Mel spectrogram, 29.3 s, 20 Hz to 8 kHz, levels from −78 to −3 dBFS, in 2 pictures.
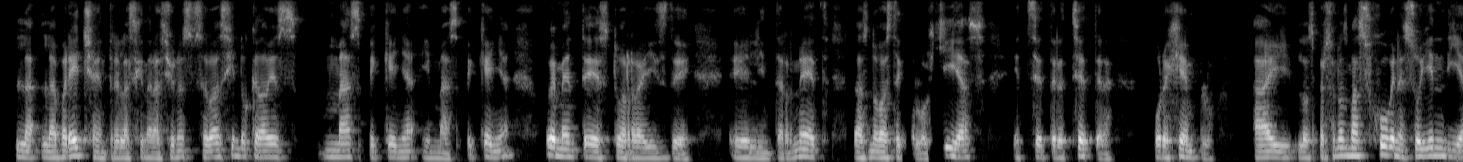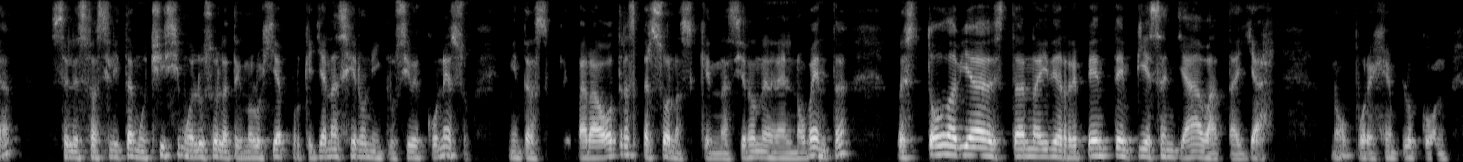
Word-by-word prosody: la 115 -3 -2
la 115 -1 0
brecha 125 +1 +4
entre 105 0 -5
las 105 -1 0
generaciones 110 +3 -3
se - - -2
va 120 +1 +3
haciendo 130 +2 -2
cada 120 - +1
vez 120 0 -1
más 125 0 -2
pequeña 115 +1 -5
y 105 -2 -10
más 95 -3 -5
pequeña. 125 +5 -5 0.3
Obviamente, 130 -4 +5
esto 110 0 +1
a - - +3
raíz 105 -1 -2
de 90 -3 -3 0.4
el 105 -1 -1
Internet, 115 +6 -2 0.2
las 105 -1 -1
nuevas 110 -2 +2
tecnologías, 120 -3 -1 0.2
etcétera, 440 0 0
etcétera. 440 +1 0 0.4
Por 460 0 +2
ejemplo, 110 - -1 0.3
hay 115 -1 +1
las 110 -2 -2
personas 145 +1 -1
más 140 -1 +4
jóvenes 145 -9 +3
hoy 135 +1 +4
en 145 -1 0
día, 120 -4 -3 0.3
se - - -1
les 110 -1 +1
facilita 115 +3 0
muchísimo 135 +5 -2
el 120 - 0
uso 120 - 0
de - - 0
la 105 - -1
tecnología 110 +5 -1
porque 115 -1 -10
ya 125 +3 0
nacieron 130 -1 -2
inclusive 105 +1 -4
con 115 +7 -4
eso, 150 -2 -2 0.4
mientras 100 -2 -2
que 210 - -23
para 105 0 +4
otras 155 +8 +3
personas - - +1
que - - -8
nacieron 100 +5 -3
en 105 -2 -1
el 100 -1 -3
90, 145 - +1 0.4
pues 110 +1 -1
todavía 160 -2 +8
están 135 0 +2
ahí 130 0 +2
de 130 -1 +3
repente 140 +6 +3
empiezan 135 -2 0
ya 120 0 0
a - - +3
batallar, 90 -3 -2 0.6
¿no? - - -9
Por - - -2
ejemplo, 105 +2 -7
con, 90 -3 -7
115 Hz, 160 wpm, -23 LUFS, 105-135 Hz, 0.6 s, todavía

